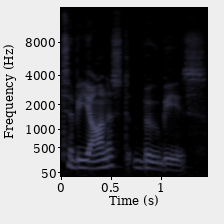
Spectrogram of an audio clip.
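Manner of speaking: ordinary delivery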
